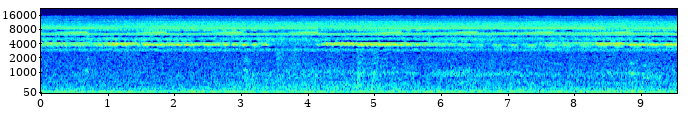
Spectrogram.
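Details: Summer-night crickets among forest insects: a constant high-pitched ringing chorus broken by bright pulsed trills that start and stop every few seconds, over a soft low hum.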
